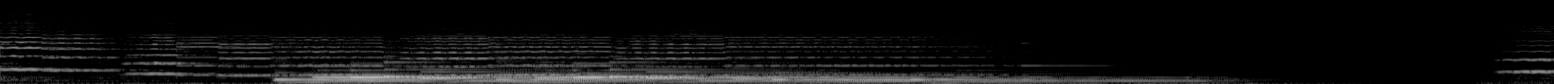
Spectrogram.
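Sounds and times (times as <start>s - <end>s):
berceuse for violin and harp: 0.0s - 11.1s, 15.0s - 15.5s.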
